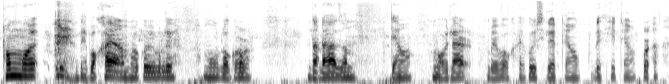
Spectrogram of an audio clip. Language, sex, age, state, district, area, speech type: Assamese, male, 45-60, Assam, Charaideo, rural, spontaneous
